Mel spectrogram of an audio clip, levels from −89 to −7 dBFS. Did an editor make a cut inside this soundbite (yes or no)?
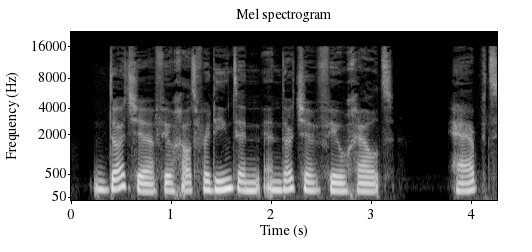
no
